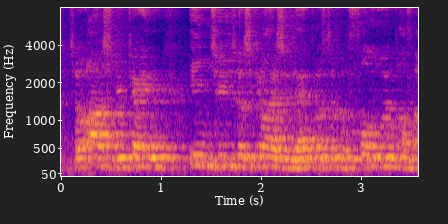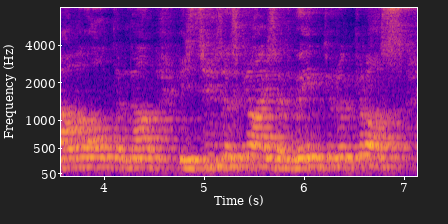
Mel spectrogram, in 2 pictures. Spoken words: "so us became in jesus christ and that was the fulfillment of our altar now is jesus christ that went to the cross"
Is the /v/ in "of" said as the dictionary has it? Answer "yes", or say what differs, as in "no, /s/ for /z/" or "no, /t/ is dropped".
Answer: yes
